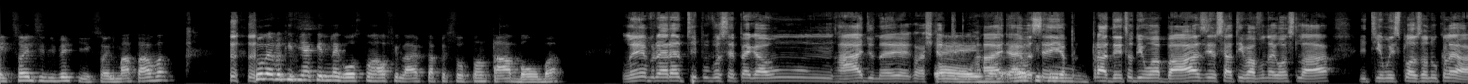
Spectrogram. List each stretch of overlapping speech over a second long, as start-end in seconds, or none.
9.3-10.9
